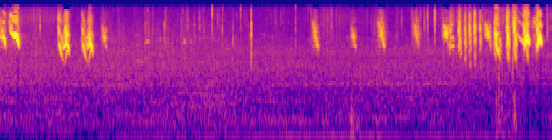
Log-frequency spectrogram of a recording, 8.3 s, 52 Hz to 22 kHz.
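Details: Sparrows landing on an outstretched hand for food at a Tenmangu shrine on 10 June 2024. A few loud chirps open, quiet follows, then a rapid excited run of chirping builds at the close.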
